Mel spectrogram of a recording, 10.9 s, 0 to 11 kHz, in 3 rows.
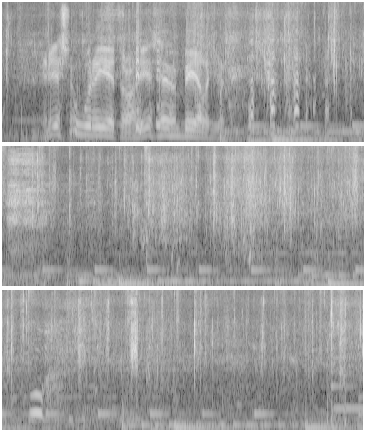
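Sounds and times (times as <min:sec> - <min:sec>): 
speech: 0:00.4 - 0:04.6, 0:07.5 - 0:09.0
laughter: 0:00.6 - 0:04.7
squelching footsteps in tidal mud: 0:00.8 - 0:10.8
steady low hum: 0:02.2 - 0:10.8.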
